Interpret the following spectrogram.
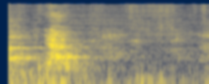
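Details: Boerboel, or South African Mastiff, living in Egypt, giving one deep, loud bark that rings briefly in a reverberant space before fading.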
